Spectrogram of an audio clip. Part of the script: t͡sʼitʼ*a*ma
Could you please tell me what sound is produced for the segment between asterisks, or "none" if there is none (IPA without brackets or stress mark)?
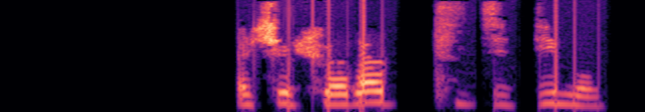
i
